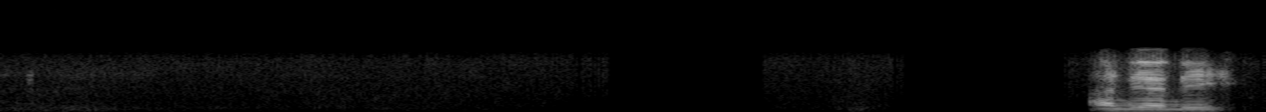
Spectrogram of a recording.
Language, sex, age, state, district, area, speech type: Dogri, male, 30-45, Jammu and Kashmir, Samba, urban, conversation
